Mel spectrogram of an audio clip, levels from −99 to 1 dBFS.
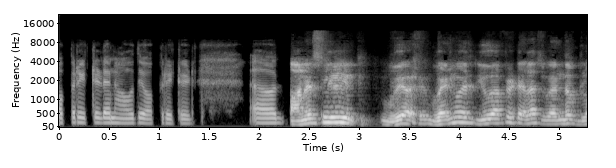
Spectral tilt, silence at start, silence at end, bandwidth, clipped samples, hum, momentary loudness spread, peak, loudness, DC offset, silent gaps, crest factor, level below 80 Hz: -7 dB/octave; 0 s; 0 s; 12 kHz; under 0.1%; none; 15 LU; -4 dBFS; -21 LUFS; under 0.1%; none; 18 dB; -66 dBFS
